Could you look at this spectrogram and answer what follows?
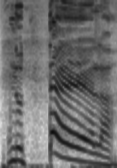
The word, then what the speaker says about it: Nutella: Nutella. – Nutella. – Nutella. – Nutella. – Nutella. Faut mettre l'accent sur le T. – Ouais. – Nutella.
